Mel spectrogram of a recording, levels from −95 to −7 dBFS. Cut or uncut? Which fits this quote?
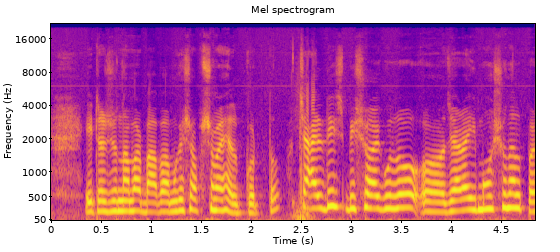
cut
